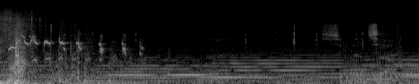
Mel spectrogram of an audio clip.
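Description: In the Lord of the Rings Online video game, a bird clucks and squawks while being attacked, with a sharp burst at the start and tonal game music and effects continuing underneath.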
